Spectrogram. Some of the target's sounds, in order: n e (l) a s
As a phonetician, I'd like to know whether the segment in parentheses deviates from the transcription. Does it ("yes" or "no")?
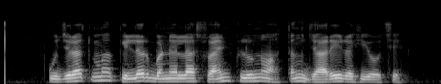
no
